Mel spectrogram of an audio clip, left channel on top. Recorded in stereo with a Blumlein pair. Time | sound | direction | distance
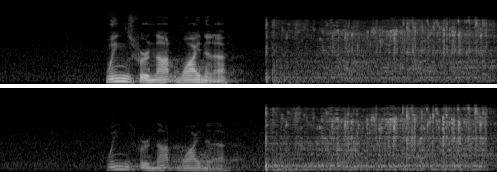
1.1 | a man speaking | 45° left | 0.6 m
2.6 | frying | 60° right | 7.5 m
